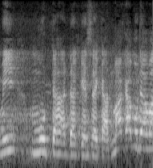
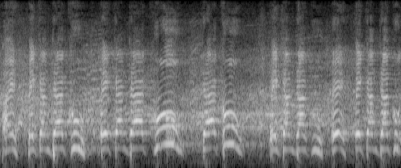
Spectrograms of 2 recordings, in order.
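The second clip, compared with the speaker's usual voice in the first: shouted command; 6 semitones higher than usual. Real, not acted. Preacher drills congregation in movement.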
